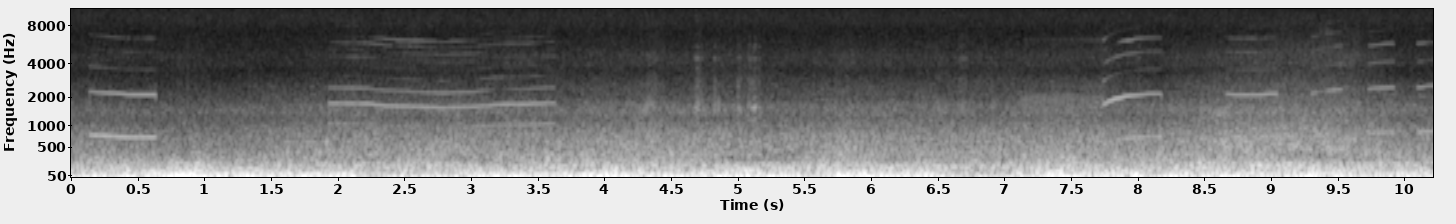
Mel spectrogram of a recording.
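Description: Steady wind rush over the microphone in paragliding flight, with electronic beeps from the pilot's Flymaster GPS SD variometer: a long wavering tone a couple of seconds in, then a rising chirp and short beeps near the end, the vario's climb tones.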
